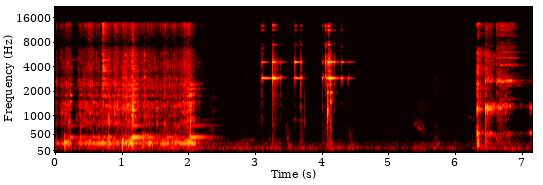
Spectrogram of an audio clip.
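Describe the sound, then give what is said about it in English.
An ice cube is dropped into a cocktail glass while a drink of sugar, bitters and gum syrup is being made. It clinks sharply, giving a few bright ringing knocks spaced out with short pauses, preceded and followed by louder rustling, rattling handling noise. “And this is the easiest drink to make, too. You just drop the ice cube in.”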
